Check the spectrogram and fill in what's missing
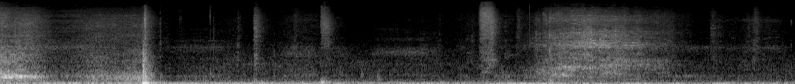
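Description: A sliding barn-style door in a Fuzion 430 toy hauler RV rolls and knocks on its track nearby, with a sharp thud early on and a few softer bumps and rattles afterward.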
